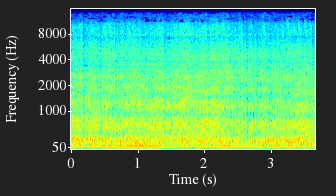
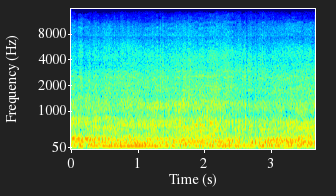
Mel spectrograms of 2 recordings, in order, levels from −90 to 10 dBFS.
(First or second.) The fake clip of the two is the second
